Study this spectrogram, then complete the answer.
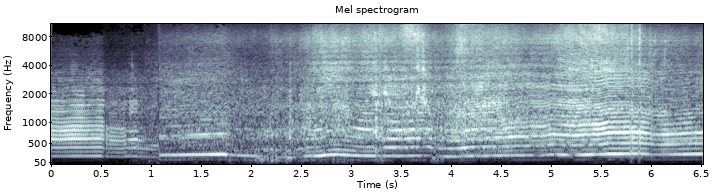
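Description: A second rally car engine snarls and revs up close as the car passes.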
